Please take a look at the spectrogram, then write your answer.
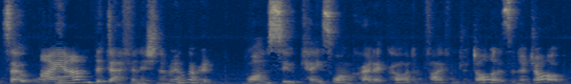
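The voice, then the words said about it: English accent. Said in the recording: “people hear my accent ... most people hear my accent ... you've been trained that somehow English people are something different”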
